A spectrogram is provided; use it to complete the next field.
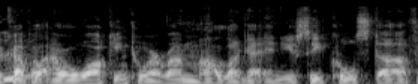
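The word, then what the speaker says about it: Málaga: There's a bunch of cool stuff now there's an accent over that first A, so I'm assuming, I've always said Malaga, and I think it's Malaga.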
